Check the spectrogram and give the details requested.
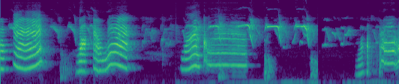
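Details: Talking pet parrot producing rapid speech-like syllables and a long harsh harmonic phrase, with faint high squeaks between, asking for roti.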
